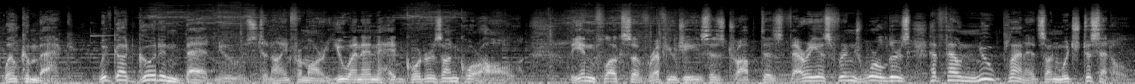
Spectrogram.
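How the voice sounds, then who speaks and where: An actor playing a slick, pompous television news anchor in a satirical video game newscast. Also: male voice, mid-range voice, sing-song, normal speed, music in the background. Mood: smooth.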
